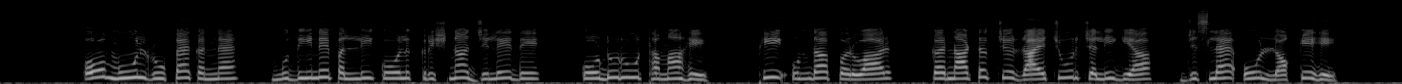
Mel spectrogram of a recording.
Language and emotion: Dogri, neutral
